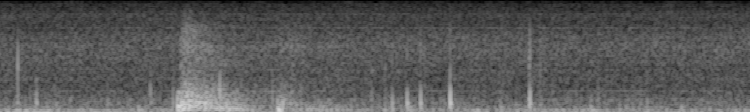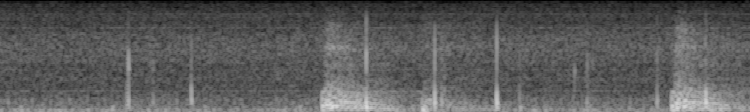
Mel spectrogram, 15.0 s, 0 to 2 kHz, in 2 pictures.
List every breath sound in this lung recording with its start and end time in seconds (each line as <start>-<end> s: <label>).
1.72-2.59 s: inhalation
2.66-3.65 s: exhalation
10.72-11.54 s: rhonchi
10.75-11.66 s: inhalation
11.72-12.69 s: exhalation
